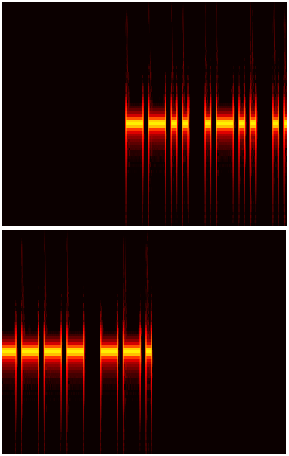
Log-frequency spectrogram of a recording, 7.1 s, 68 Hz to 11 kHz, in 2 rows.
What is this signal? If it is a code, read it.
Morse code, heard as a keyed tone, about 17 wpm, 700 Hz. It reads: ZL1G
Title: DXCC-100 Call Signs - 4 Characters - 17wpm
